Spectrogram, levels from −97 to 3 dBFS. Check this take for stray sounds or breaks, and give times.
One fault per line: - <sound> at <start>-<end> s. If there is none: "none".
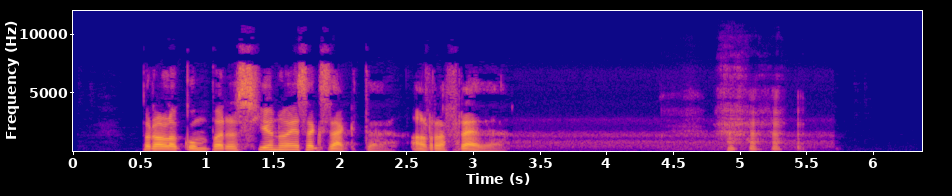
- laugh at 4.4-5.5 s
